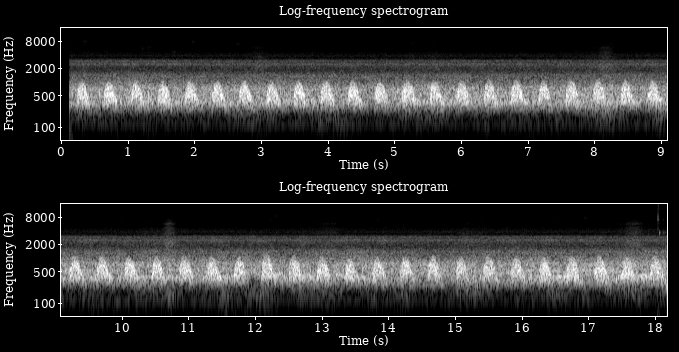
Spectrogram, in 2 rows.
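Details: At-home Doppler at 15 weeks 2 days of pregnancy: rapid, regular whooshing pulses of the fetal heartbeat at about 146 beats a minute, which sound different from different probe angles.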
